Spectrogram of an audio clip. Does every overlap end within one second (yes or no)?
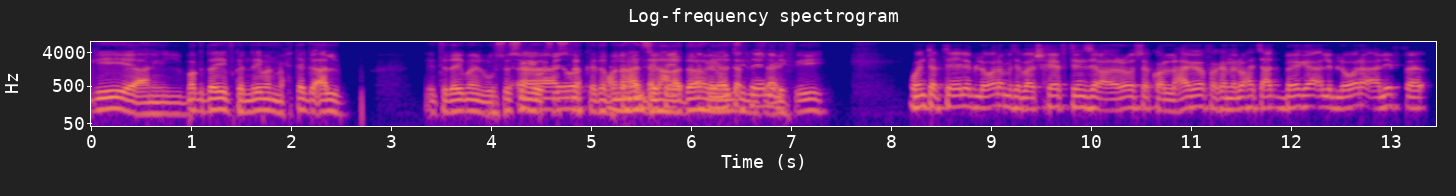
no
